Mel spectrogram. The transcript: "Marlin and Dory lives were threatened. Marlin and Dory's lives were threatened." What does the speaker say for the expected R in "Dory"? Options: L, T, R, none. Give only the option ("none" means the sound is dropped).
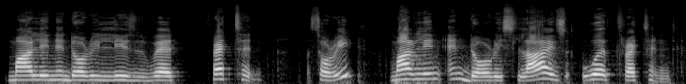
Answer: R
